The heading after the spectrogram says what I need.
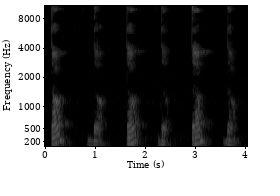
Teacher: tongue ka jo aage ka hissa hai wo jaake upper front teeth upar ka jo daant hai usse takrata hai, ye do sound pronounce karta hai.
